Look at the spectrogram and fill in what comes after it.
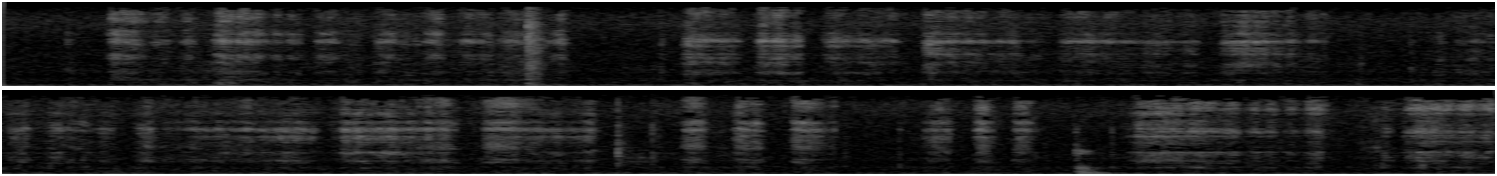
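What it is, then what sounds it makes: Pencil drawing on a paper pad. A hand draws with a green colored pencil fitted with a black clip-on holder on a flat, thin white paper sheet on a drawing pad lying on a wooden desk. Light, irregular scratching and rubbing of pencil lead on paper comes through as faint bright strokes over a steady low rumble. The overall level stays quiet, swelling and fading with the strokes.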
